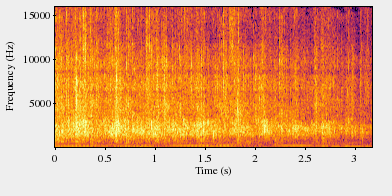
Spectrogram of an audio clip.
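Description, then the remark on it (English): The Zoe Church audience claps and applauds steadily to thank the Lord, a dense wash of many overlapping hand claps at even loudness throughout, with a low sustained organ-like tone humming underneath. “Oh, come on, Zoe Church, if you want to experience true freedom, come on, just a clap and applaud and thank the Lord for true freedom in Jesus.”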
